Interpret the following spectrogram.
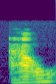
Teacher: We don't call ow a vowel. ow is actually ah followed by oo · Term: two vowel combo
